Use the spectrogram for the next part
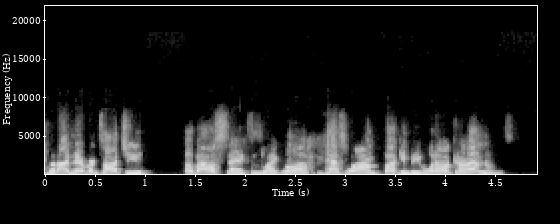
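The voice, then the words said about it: Put-on Southern American accent. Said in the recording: “you went from a Southern accent to a Southern accent to show stupidity”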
